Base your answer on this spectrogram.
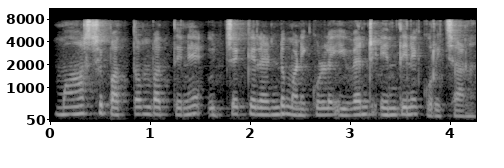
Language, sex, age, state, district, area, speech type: Malayalam, female, 18-30, Kerala, Kannur, rural, read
